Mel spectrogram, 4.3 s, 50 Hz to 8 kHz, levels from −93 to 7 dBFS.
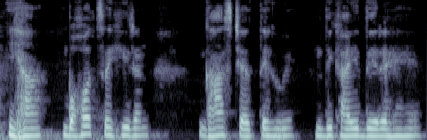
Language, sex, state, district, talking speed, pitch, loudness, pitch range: Hindi, male, Jharkhand, Ranchi, 155 wpm, 155 Hz, -18 LUFS, 150-160 Hz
